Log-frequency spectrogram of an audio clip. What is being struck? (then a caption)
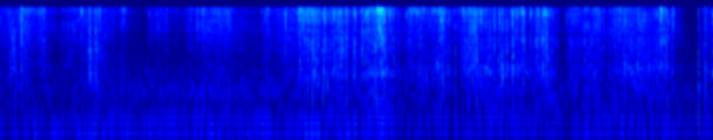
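Woven straw tote bag. Long nails scratch and tap across the weave of a hollow, braided straw tote bag with leather handles, which is laid on its side and then stood upright. The result is a steady, dry, crinkly rasp with bright, crackling highs and quick, light taps that stop dead.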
